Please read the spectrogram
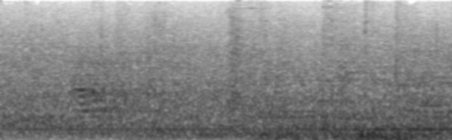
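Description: Indoor background noise with a steady low hum and faint, distant voices.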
